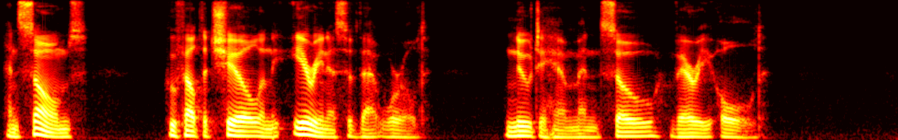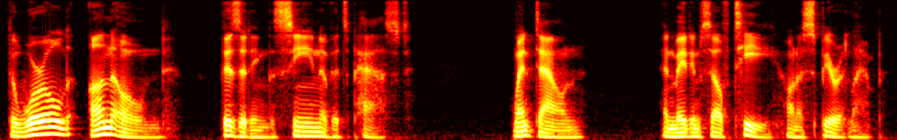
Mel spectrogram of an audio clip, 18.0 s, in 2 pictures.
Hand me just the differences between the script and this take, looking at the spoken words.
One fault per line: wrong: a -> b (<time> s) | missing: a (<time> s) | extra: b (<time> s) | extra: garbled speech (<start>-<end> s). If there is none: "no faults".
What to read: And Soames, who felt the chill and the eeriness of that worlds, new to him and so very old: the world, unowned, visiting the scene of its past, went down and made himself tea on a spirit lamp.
wrong: worlds -> world (3.8 s)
